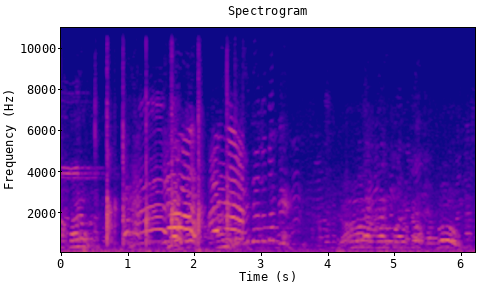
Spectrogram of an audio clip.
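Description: Children's voices shouting and calling out around a youth football pitch, several voices overlapping, loudest in the first half and dropping off briefly in the middle.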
